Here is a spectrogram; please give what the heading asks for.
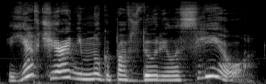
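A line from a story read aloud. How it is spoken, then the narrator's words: Forced out hesitantly. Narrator (Russian): выдавила наконец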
